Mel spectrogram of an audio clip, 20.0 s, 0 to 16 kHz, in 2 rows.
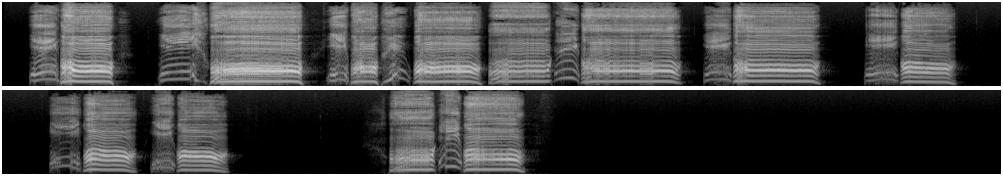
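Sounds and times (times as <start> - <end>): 
demi-human grunt: 0.3 - 9.6, 10.5 - 12.3, 13.9 - 15.3.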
